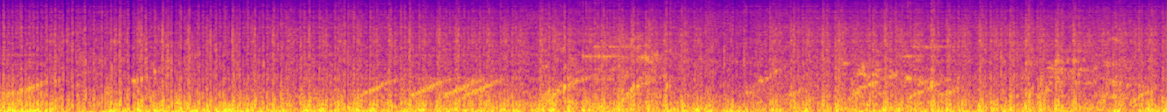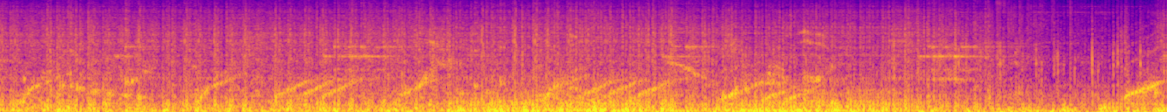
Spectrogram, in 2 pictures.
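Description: Video game jump sound effects chirp upward in quick bursts.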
